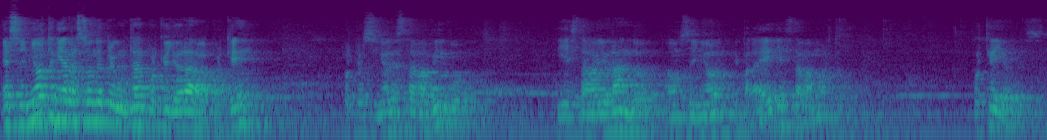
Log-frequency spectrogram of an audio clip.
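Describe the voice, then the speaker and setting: A man preaching a sermon, dropping to soft low phrases and rising to loud impassioned peaks. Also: fairly quick. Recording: echoey hall, distant mic, faint ambient noise.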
